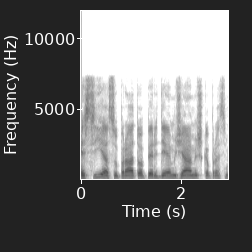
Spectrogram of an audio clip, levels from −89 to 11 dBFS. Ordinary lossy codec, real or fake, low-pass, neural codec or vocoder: MP3, 64 kbps; real; 7.2 kHz; none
